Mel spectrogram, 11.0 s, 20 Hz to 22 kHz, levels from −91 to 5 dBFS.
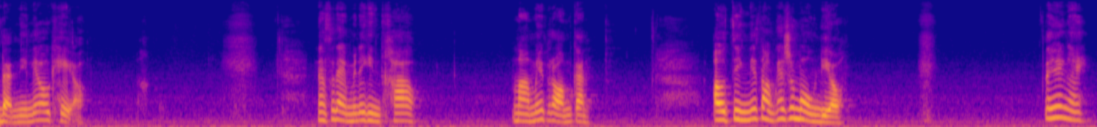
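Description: Nothing goes wrong anywhere in this bit of speech, so there's no technical fault to point to at any moment.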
